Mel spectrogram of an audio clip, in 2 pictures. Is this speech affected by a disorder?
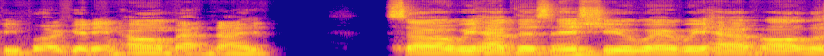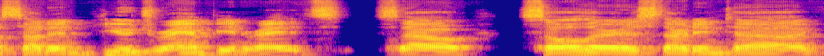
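No.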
